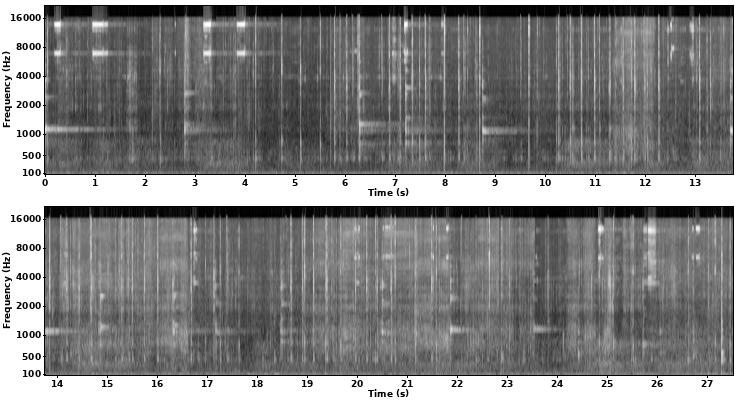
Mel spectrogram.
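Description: An amplified micro orchestra of tiny found objects left behind by children: a dense run of small clicks, clinks and scrapes, with short high tones that come back every second or two.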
